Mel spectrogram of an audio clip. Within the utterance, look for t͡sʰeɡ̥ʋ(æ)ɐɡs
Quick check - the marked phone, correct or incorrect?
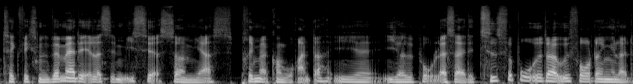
incorrect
